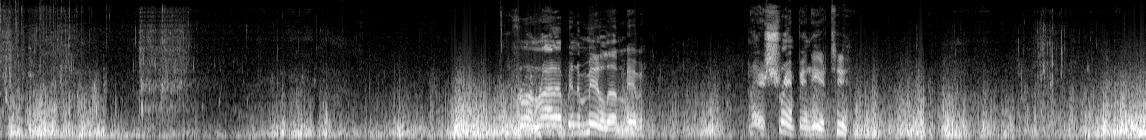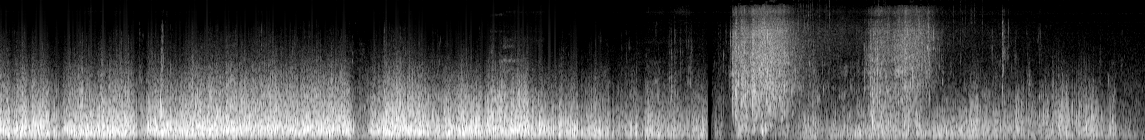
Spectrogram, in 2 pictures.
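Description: Wind blows steadily across open water.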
